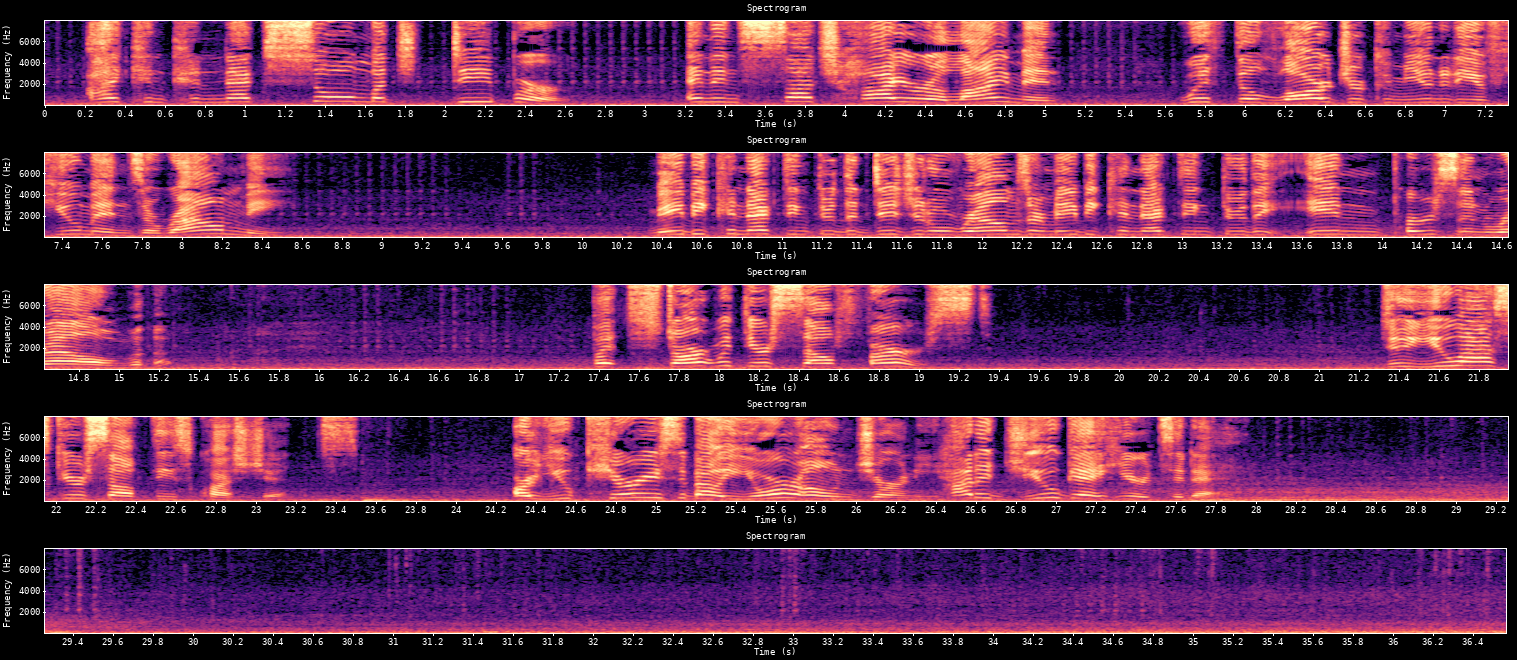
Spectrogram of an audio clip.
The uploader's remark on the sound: I recorded this on my iPhone using my voice memos so it's noisy and filled with long pauses and repeated thoughts.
